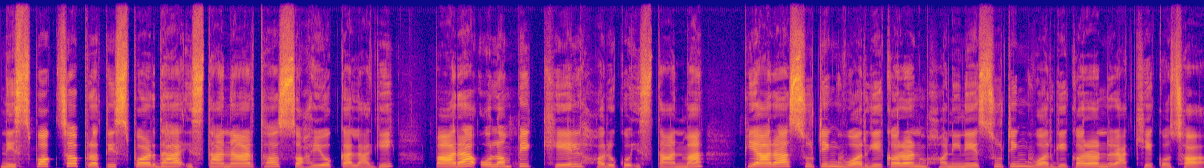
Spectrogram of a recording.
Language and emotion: Nepali, neutral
